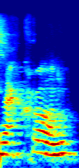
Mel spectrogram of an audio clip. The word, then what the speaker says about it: macaron: It's macaron, but I pronounce it the other way.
